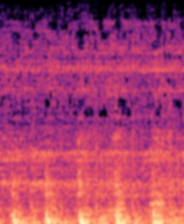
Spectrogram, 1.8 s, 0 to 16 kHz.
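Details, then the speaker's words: 2003 Honda Accord at about 845,000 miles, wheel off and rocked by hand: dull low clunks about three a second with visible play from worn inner (Moog) and outer (DriveWorks) tie rod ends fitted at 652,000 miles. Loose steering; inner and outer tie rod ends being replaced. "It's got that movement too."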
